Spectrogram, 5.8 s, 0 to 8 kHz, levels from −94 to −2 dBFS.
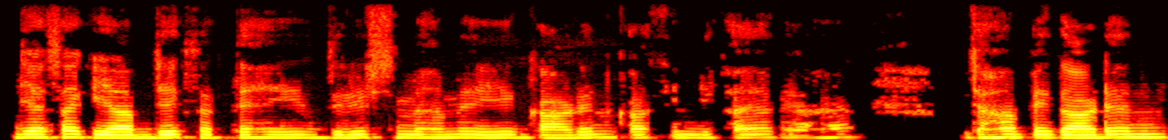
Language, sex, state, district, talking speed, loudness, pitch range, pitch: Hindi, male, Uttar Pradesh, Etah, 215 wpm, -20 LUFS, 165-175 Hz, 170 Hz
